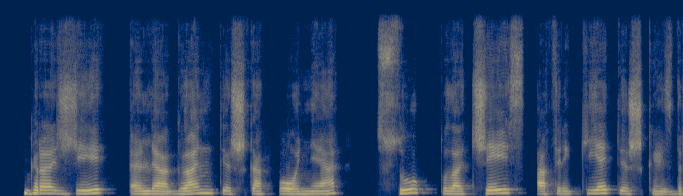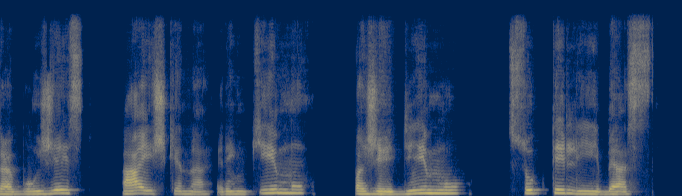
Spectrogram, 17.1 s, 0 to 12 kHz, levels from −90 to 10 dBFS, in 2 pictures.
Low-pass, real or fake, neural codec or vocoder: 10.8 kHz; fake; codec, 24 kHz, 3 kbps, HILCodec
